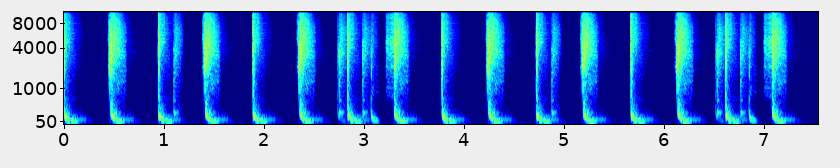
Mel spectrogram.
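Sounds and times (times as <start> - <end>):
kick drum fill: 0.0 - 7.3.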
